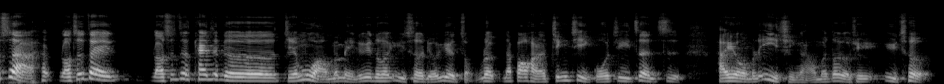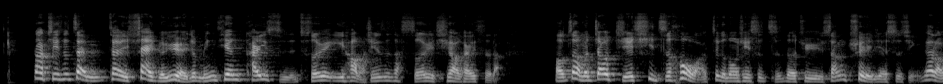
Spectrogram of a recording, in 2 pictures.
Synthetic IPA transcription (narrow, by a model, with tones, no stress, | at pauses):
ʂɻ̩˥˩a˨˩˧lɑ˨ʊʂɻ̩˥t͡sa˥˩ɪ | lɑ˨ʊʂɻ̩˥t͡sa˥˩ɪkʰa˥ɪʈ͡ʂɤ˥˩ɡə˩t͡ɕjɛ˧˥mu˥˩a˩wɔ˨˩mə˦nme˨˩ɪɡə˩ɥɛ˥˧t̪o˥ʊxwe˧y˥˧t͡sʰɤ˥˩˧ljo˧˥ʊɥɛ˥˩t͡sʊ̰˨˩ŋlwə˥˩nna˥˩pɑ˥ʊxa˧˥nlə˧t͡ɕi˥ŋt͡ɕi˥˩kwɔ˧˥t͡ɕi˥˧ʈ͡ʂə˥˧nʈ͡ʂɻ̩˥˩ | ha˧˥ɪjo˧˥ʊwɔ˨˩mə˦nd̪ə˧i˥˩t͡ɕʰi˧˥ŋa̰˨wɔ˨˩mə˦nt̪o˥ʊjo˨˩ʊt͡ɕʰy˥˧y˥˧t͡sʰɤ˥˩ | na˥˩t͡ɕʰi˧˥ʂ̬ɻ̩˧˥t͡sa˥˩ɪt͡sa˥˧ɪɕja˥˩i˨˥ɡə˧ɥɛ˥˩t͡ɕjo˥˩ʊmi˧˥ŋt̪ʰjɛ˥nkʰa˥ɪʂɻ̩˨˩ʂɻ̩˧˥˧ɥɛ˥˩i˥xɑ˥˩ma˨˩t͡ɕʰi˧˥ʂɻ̩˧˥ʂ̩˥˩˥ʂɻ̩˧˥ə˥˧ɥɛ˥˩t͡ɕʰi˥xɑ˥˩ʊkʰa˥ɪʂɻ̩˨˩lə̰˦ | ɑ˨˩˥ɔ˨mə˦nt͡ɕjɑ˥ʊt͡ɕjɛ˧˥t͡ɕʰi˥˩ʈ͡ʂɻ̩˥xo˥˩ʊa̰˩ʈ͡ʂɤ˥˩ɡə˩t̪ʊ˥ŋɕi˥ʂɻ̩˥˩ʈ͡ʂɻ̩˧˥t̪ɤ˧˦t͡ɕʰy˥˩ʂɑ˥ŋt͡ɕʰɛ˥˩də˧i˥˩t͡ɕjɛ˥˧nʂɻ̩˥˩t͡ɕʰḭ˨˩ŋt͡sa˥˩ɪlɑ˨˩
